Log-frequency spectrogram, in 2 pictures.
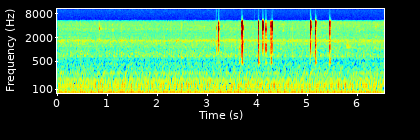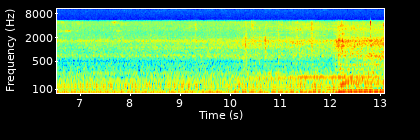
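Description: A 4x4 truck's engine idling, heard from inside the cab, with a few sharp clicks about three to five seconds in. Near the end the engine note steps up as it is given throttle.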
